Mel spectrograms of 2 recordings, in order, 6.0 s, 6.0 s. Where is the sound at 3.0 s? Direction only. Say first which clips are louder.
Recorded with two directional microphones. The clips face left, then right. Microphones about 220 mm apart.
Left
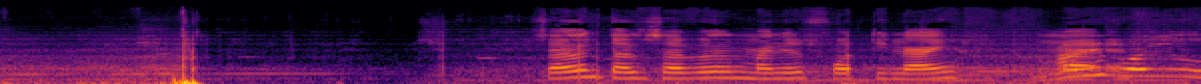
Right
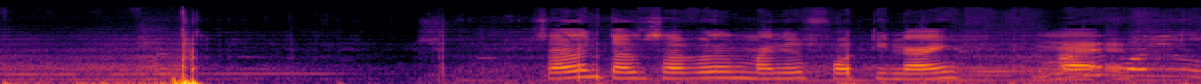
Left 2 dB; 25° left (ahead or behind).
